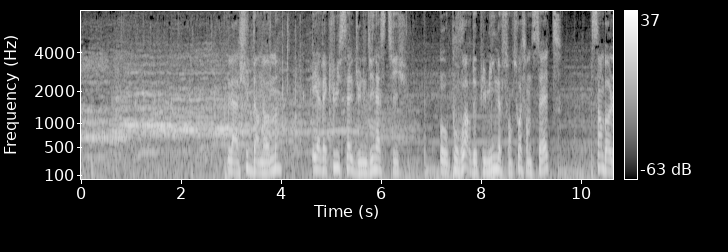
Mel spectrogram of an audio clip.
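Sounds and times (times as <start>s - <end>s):
crowd cheering coup leaders in the streets of Libreville, Gabon: 0.0s - 7.0s
speech: 2.9s - 6.6s, 7.2s - 10.6s.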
